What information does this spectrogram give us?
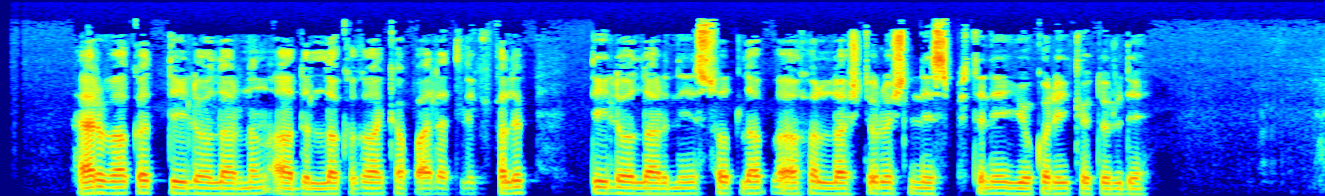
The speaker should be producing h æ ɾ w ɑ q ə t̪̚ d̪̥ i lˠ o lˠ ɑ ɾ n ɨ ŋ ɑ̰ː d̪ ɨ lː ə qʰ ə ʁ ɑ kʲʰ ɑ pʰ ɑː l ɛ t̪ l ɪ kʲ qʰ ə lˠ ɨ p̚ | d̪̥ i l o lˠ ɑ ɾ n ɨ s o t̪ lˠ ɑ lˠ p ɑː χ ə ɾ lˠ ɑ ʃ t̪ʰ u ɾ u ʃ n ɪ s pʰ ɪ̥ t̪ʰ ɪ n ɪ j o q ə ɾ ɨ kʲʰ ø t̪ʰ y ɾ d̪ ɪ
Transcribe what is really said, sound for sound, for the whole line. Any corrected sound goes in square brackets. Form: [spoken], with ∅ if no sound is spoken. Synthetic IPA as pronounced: h æ ɾ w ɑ q ə t̪̚ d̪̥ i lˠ o lˠ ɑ ɾ n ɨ ŋ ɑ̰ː d̪ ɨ lː ə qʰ ə ʁ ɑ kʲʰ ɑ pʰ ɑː l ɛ t̪ l ɪ kʲ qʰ ə lˠ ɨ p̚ | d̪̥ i l o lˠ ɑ ɾ n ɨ s o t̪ lˠ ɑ [∅] p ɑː χ ə ɾ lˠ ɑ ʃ [t̪] u ɾ u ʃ n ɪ s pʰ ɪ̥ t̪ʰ ɪ n ɪ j o q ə ɾ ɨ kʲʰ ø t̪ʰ y ɾ d̪ ɪ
